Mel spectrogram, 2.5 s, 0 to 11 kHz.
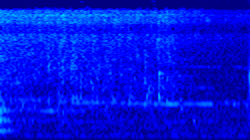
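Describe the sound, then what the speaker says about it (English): Water is poured into a bowl holding citric acid crystals, a soft steady splashing pour that stays faint and continuous for a couple of seconds before ending. "then we will add 1 liter of water"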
